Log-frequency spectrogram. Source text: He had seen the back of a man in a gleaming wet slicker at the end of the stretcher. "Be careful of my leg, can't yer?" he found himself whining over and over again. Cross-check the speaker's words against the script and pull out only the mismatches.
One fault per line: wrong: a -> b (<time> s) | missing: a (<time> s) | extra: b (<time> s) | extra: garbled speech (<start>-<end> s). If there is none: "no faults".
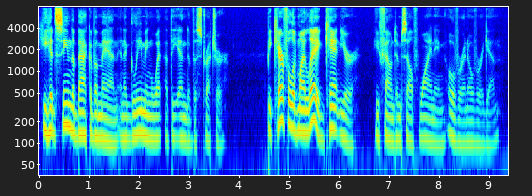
missing: slicker (2.5 s)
